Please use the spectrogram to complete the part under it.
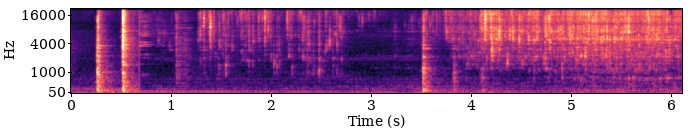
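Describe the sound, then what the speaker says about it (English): Green bean soup broth strained through a sieve into a pot: a couple of sharp clinks and a later knock over a soft, steady trickle of liquid, ending in a brief louder pour, with no talking. "Then I will strain it because I want a nice smooth broth for my soup."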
